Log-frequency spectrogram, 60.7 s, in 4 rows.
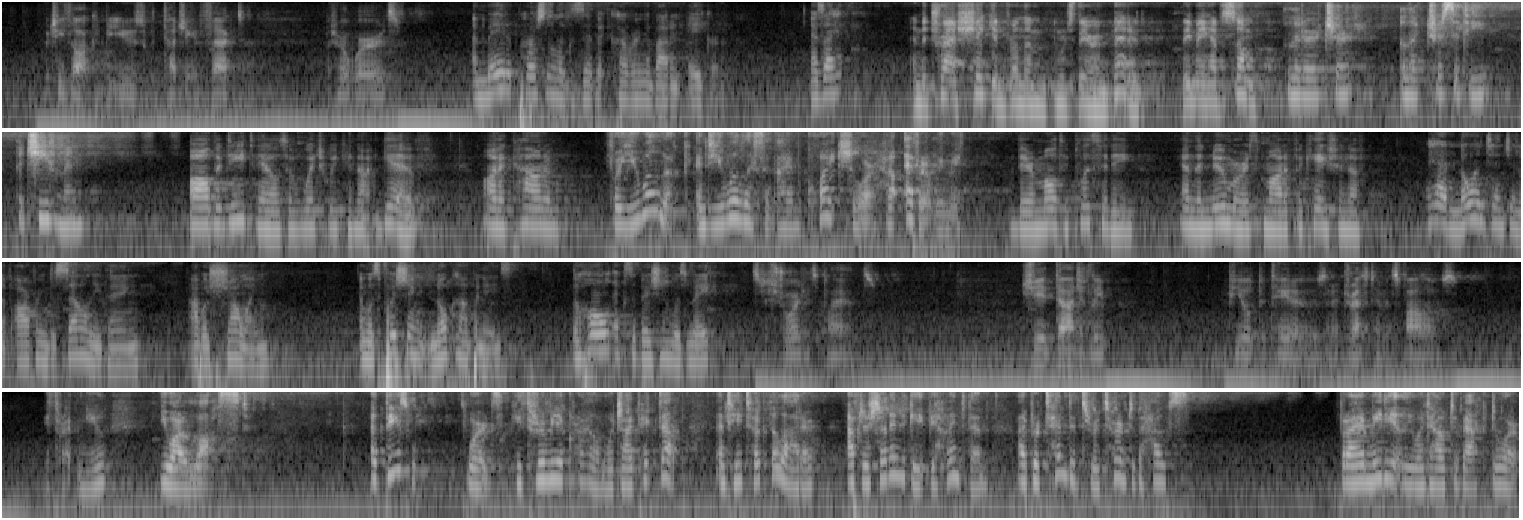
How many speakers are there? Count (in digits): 6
